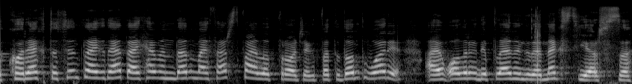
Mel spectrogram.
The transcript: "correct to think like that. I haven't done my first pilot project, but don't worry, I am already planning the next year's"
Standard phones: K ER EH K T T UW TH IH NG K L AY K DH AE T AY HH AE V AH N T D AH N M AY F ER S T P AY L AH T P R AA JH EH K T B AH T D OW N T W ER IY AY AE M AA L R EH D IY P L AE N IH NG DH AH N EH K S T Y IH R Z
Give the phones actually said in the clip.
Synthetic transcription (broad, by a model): K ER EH K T T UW S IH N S L AY K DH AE T AY HH AE V AH N T D AH N M AY F ER S T P AY L AH T P R AA JH EH K T B AH T D OW N T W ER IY AY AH M AA L R EH D IY P L AE N IH NG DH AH N EH K S T Y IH R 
